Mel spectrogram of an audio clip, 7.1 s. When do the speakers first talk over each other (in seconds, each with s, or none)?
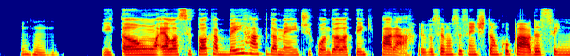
none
